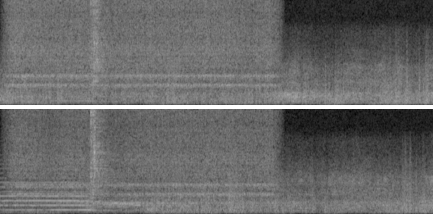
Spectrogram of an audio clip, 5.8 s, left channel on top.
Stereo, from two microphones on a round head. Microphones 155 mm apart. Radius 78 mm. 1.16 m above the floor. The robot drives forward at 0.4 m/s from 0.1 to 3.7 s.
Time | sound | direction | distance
1.2 | a camera shutter | 30° right (ahead or behind) | 5 m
